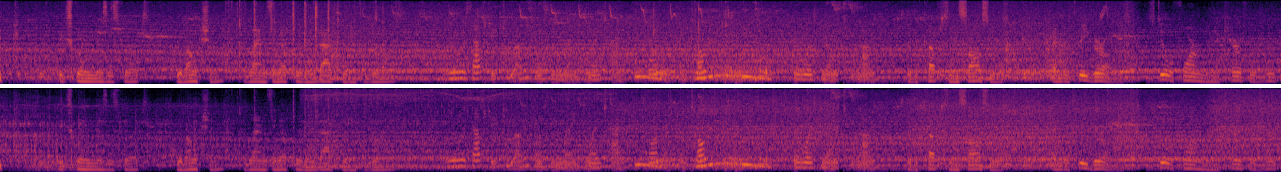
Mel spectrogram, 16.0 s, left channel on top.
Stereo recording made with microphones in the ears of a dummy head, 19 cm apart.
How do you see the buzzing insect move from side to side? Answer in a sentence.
In this clip you hear the buzzing insect go from the left side to the right.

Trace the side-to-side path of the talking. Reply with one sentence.
You can hear the talking move from left to right and back again.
